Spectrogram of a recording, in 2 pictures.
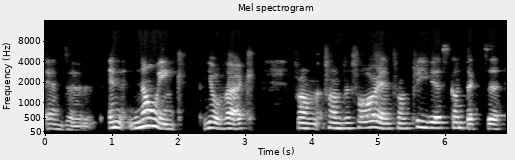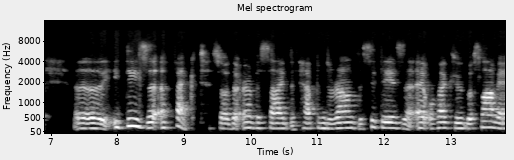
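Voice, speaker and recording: A woman moderates a panel discussion, feeling her way through her sentences with frequent fillers. Her voice is fairly low and rings in a roomy space, and the recording sounds dull and lo-fi. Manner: searching for words, many fillers.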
